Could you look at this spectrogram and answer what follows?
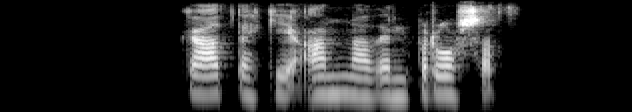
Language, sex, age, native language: Icelandic, female, 20-29, Icelandic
